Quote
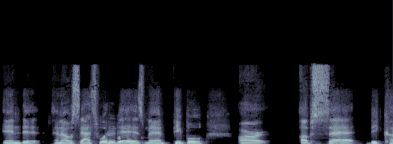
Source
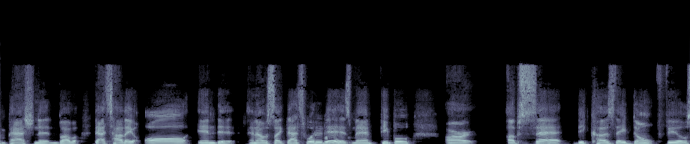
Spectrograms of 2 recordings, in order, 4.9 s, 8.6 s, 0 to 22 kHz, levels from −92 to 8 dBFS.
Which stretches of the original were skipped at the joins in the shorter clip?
0:03.4-0:03.6

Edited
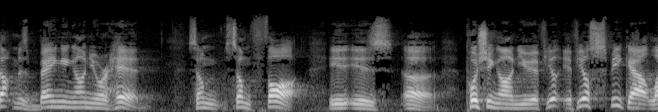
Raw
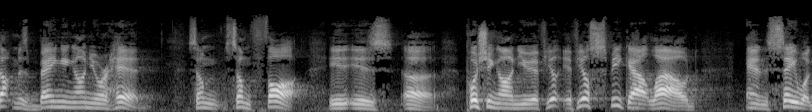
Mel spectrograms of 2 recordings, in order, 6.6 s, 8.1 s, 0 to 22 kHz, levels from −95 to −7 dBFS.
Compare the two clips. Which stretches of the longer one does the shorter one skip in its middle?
none

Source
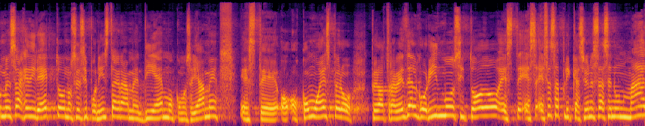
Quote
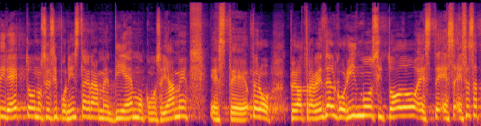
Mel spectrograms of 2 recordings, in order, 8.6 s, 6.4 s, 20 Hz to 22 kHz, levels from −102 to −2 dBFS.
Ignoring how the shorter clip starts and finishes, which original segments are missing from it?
0:03.7-0:04.4

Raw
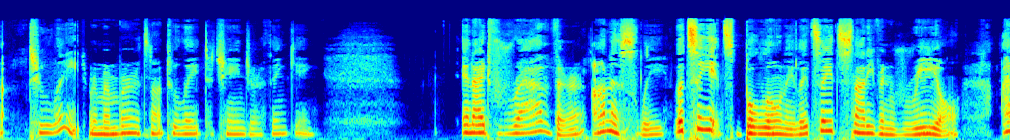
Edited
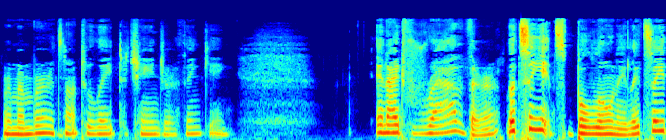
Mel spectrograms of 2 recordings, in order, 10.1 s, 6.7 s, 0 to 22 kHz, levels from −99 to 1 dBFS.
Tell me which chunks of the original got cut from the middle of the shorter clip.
0:05.9-0:06.7

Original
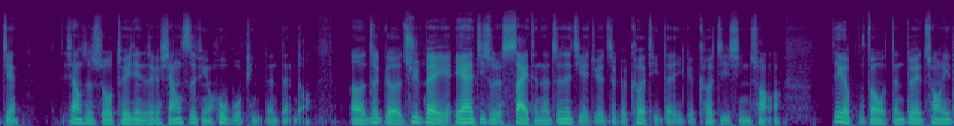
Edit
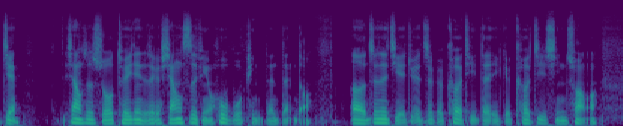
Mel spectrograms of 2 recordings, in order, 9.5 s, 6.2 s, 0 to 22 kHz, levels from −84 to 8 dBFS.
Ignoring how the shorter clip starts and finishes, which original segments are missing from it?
0:03.7-0:05.5

